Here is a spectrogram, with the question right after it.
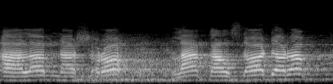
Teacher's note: Ujungnya huruf kaf. Sifat huruf kaf itu hamas.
